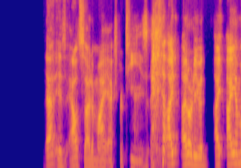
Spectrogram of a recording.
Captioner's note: laughs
